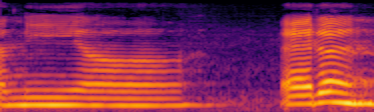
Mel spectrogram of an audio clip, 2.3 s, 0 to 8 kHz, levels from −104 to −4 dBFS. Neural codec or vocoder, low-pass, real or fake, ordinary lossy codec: codec, 16 kHz, 16 kbps, FreqCodec, larger model; 7.2 kHz; fake; none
